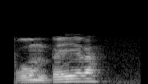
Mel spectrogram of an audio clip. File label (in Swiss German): "brumbeera", alsace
